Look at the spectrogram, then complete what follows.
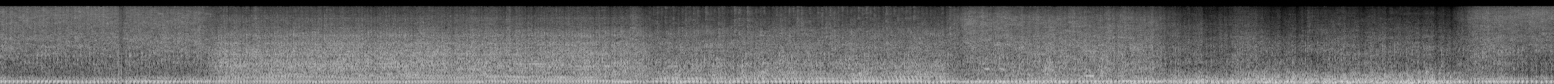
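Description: A small river boat's engine running steadily, with rushing water and wind noise that changes in strength several times.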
